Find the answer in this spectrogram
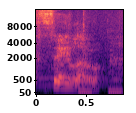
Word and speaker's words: phthalo: heard people pronounce this they pronounce it more like with just the th so it's like say lo they lose signing so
